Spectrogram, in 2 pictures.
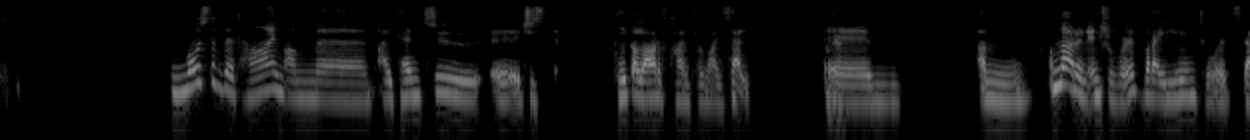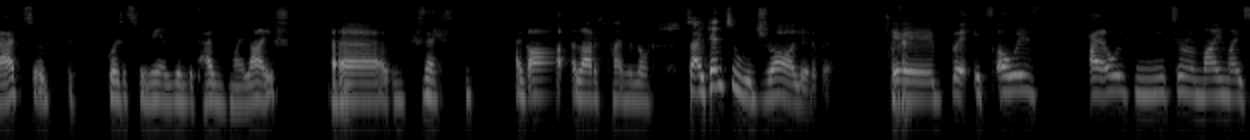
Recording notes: checks in via Zoom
